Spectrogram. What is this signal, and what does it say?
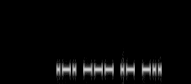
Morse code, heard as a keyed tone, about 46 wpm, 700 Hz. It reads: ROAD
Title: Sentences from Top 400 Words - New Word Drill - 45wpm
